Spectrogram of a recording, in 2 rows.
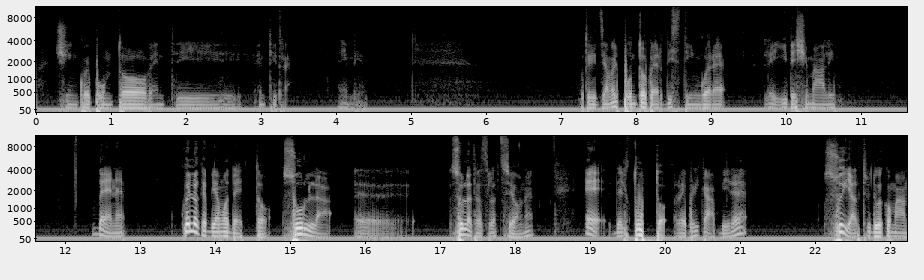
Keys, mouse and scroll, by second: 5.0-5.5 drag, 5.5-10.9 middle drag, 11.8-13.5 middle drag.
